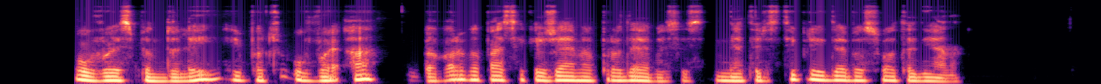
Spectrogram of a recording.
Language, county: Lithuanian, Panevėžys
